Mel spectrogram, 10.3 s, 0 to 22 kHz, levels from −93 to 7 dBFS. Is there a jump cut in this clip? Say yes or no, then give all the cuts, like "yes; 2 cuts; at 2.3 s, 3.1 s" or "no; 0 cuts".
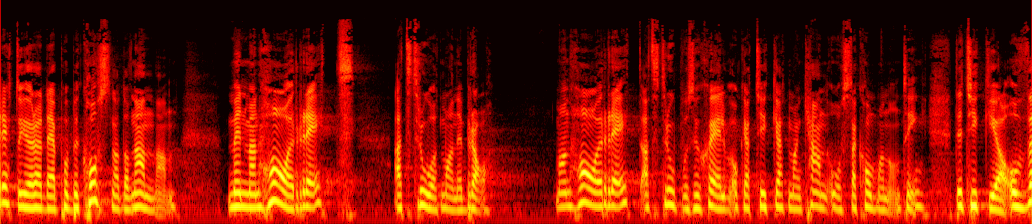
yes; 1 cut; at 1.3 s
